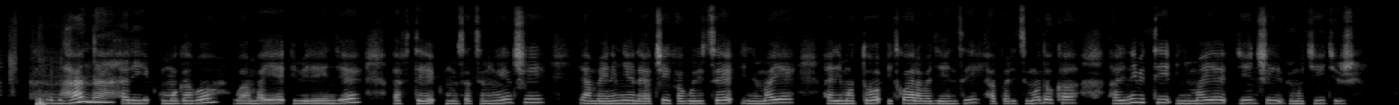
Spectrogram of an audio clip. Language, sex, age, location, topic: Kinyarwanda, female, 25-35, Huye, health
